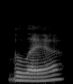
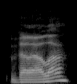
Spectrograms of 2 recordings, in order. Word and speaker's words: Velella: Vala or something? No, I I actually looked up on YouTube how to how to pronounce this thing. Okay, cool. So, it scientific name is Vala.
